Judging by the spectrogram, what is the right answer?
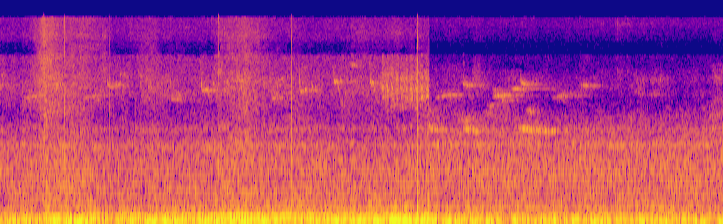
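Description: Quiet outdoor background: a steady low rumble, a few sharp clicks in the first half, and faint short bird chirps in the second half.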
